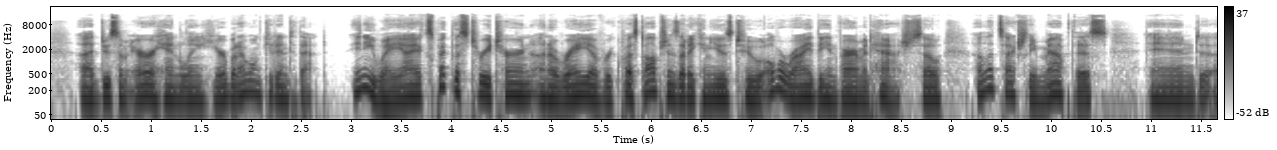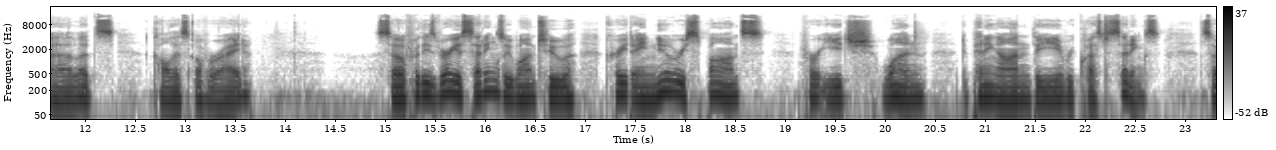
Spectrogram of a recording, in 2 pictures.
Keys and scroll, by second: 4.7 super+Right, 14.0 super+Left, 16.8 super+], 18.3 super+], 18.3 alt+Right, 19.5 alt+shift+Right, 21.7 super+Right, 22.6 super+Right.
